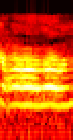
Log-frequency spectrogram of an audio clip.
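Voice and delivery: sudden high yelp of a man being shocked; retold scream of pain. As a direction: yelp high and loud, as if jolted. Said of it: "And he's like".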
